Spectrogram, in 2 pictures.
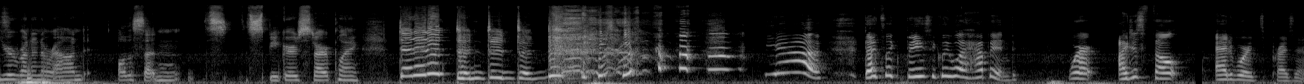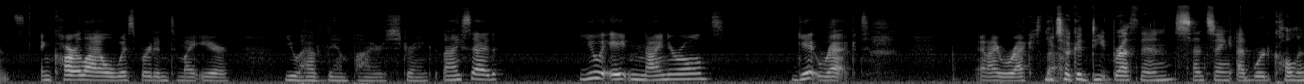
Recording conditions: background noise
